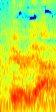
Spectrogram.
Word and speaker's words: Beria: Okay, let's move on to Simon Kuf, which is entitled to the cover, entitled Beria Afilu Be'elef Lo Batel. Okay, Beria Afilu Be'elef Lo Batel. Beria, probably more correctly pronounced Birya, I think, and those are Baladictor.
